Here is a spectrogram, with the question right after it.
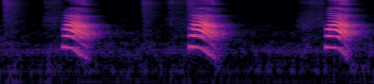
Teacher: இது மேல் பற்களோட ஓரம் கீழ் உதட்டோட இன்சைட டச் பண்ணணும்.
